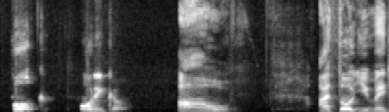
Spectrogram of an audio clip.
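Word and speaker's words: folklórico: Yeah, I think you've got me saying it wrong now. It's like folklorico.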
